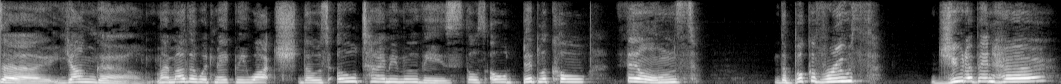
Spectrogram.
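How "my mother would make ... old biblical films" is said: normal talking voice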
